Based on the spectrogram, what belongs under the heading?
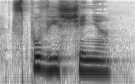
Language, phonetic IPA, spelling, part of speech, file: Ukrainian, [spɔˈʋʲiʃt͡ʃenʲːɐ], сповіщення, noun, Uk-сповіщення.ogg
- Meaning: 1. verbal noun of сповісти́ти pf (spovistýty) 2. notification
